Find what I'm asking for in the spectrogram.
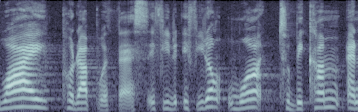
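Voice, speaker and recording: A woman speaks with fairly even intonation. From Turkey, later United States. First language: Turkish. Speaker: fitness trainer and motivational speaker. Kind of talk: personal story talk to an audience.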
